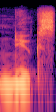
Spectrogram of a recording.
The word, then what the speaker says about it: NUCS: Okay, so NUCS, and so we pronounce it nukes.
